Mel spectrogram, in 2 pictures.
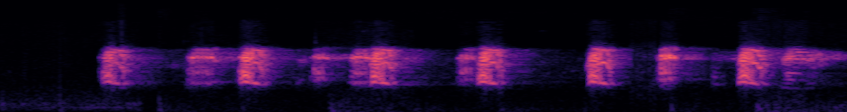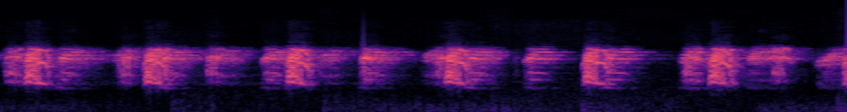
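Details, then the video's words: Green tree frog, a species of areas with permanent water in spring and summer, giving its distinctive duck-like call: rapid nasal quacking notes repeated in a steady series, about one or two per second, with short gaps and a clean quiet background. "they also have quite a distinctive call they sound like ducks"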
